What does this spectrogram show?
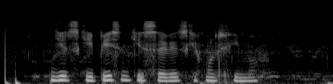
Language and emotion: Russian, neutral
